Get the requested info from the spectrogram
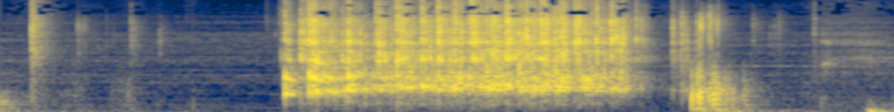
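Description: A handful of small dice scooped up with a few clicks, then shaken hard in a dice cup for about two seconds, a dense clattering rattle. Near the end they are rolled out with a few soft knocks onto a velvet-lined dice tray.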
